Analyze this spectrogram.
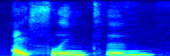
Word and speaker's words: Islington: is called the uh isington jumper i s l i n g t o n or Islington jumper um and I'll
